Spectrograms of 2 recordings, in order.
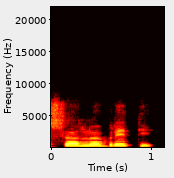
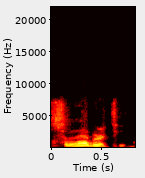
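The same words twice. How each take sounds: First: The stress is on the second-to-last syllable. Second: The stress is on the second syllable. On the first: This is the Indonesian way of saying it. "in Bahasa Indonesia you have the accent on the next to the last" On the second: This is the English way of saying it. "in English, you have to do it on the second syllable"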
